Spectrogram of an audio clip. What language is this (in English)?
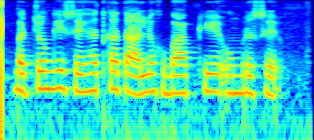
Urdu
